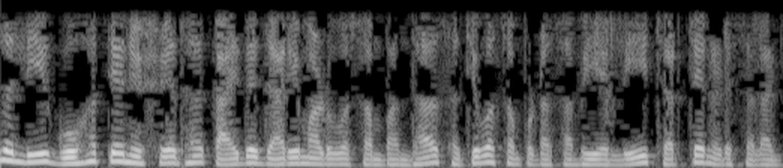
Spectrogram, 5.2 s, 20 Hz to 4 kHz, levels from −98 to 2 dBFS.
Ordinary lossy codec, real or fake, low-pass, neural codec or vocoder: none; real; 3.6 kHz; none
